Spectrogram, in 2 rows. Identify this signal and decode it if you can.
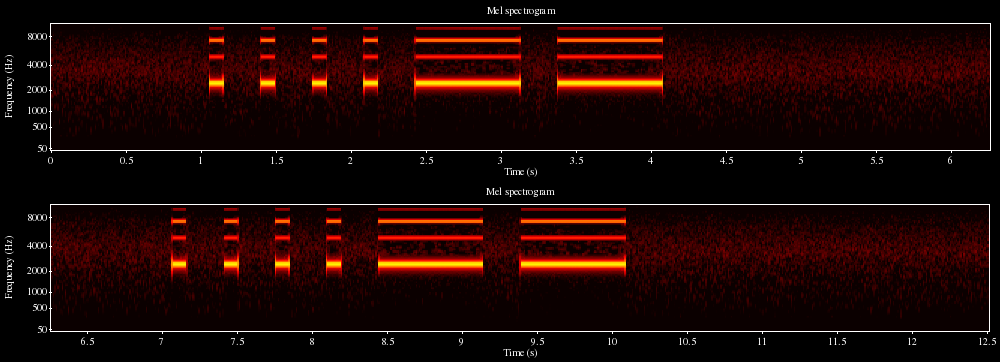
Beep code, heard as a piezo beeper, played twice, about 2450 Hz. 4 short, 2 long.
